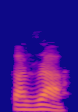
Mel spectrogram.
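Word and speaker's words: casa: উদাহরণটা হচ্ছে চাও বা কাজা। চাও বা কাজা। মানে চে উচ্চারণ হলে চাও হয়।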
